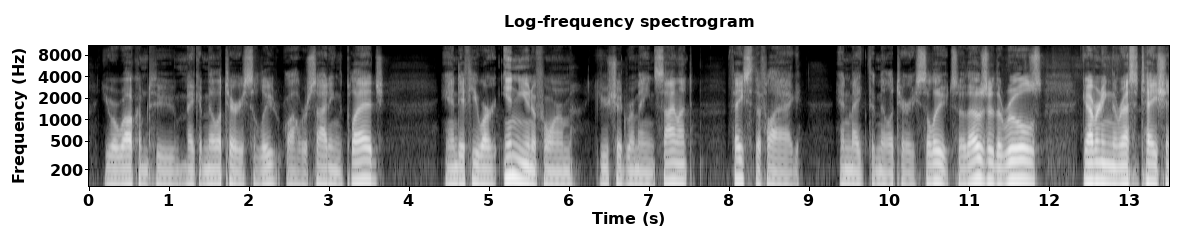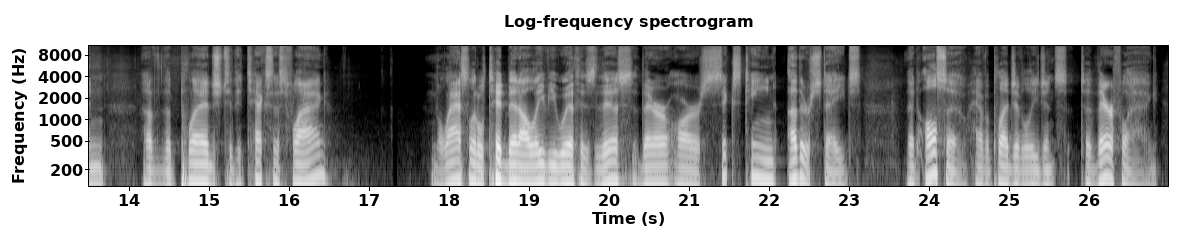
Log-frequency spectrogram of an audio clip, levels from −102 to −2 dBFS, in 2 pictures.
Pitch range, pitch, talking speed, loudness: 100-120 Hz, 110 Hz, 160 wpm, -22 LUFS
